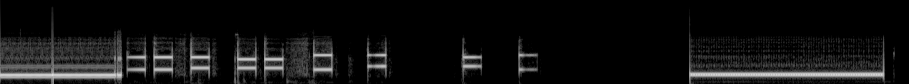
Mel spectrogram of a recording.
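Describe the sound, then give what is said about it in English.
A steady dial tone cuts off, then about ten crisp keypad beeps are punched in quick uneven bursts as a stepmother's phone number is dialed, followed by silence and another long steady phone tone. Clear, no voices. “Less than an hour later, Carly dialed her stepmom's number again.”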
